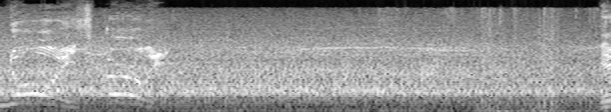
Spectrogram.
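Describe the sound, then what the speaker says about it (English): Stadium crowd noise from the EA College Football video game, a loud continuous roar with whoops and sliding shouts near the start, holding steady as a full crowd bed. "This crowd bringing the energy and noise early."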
